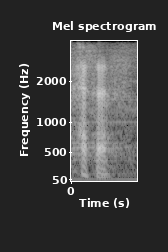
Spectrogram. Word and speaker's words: hesed: Steadfast love translates a single word in the Hebrew, the word hesed. If you want to write that down, H-E-S-E-D, but the D's pronounced like a T-H.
